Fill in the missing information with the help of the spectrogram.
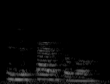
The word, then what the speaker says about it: indefatigable: Here's how it's pronounced. Hold on. Ready? Indefatigable? – Indefatigable.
